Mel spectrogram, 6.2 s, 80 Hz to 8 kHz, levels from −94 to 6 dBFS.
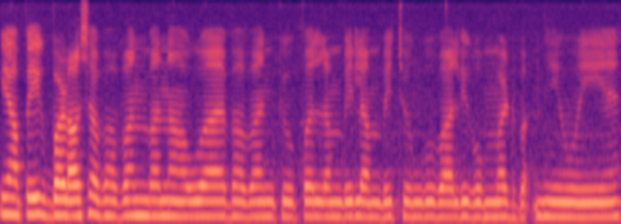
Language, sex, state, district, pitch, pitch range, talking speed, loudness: Hindi, female, Uttar Pradesh, Varanasi, 190 Hz, 190-200 Hz, 185 wpm, -18 LUFS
